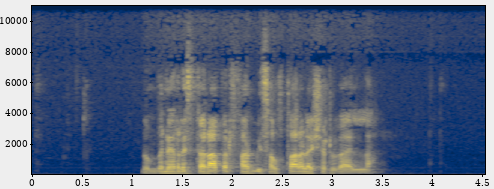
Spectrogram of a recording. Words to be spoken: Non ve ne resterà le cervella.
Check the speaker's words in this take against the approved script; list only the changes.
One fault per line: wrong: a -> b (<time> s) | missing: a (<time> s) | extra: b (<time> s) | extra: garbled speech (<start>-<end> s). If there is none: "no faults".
extra: per farvi saltare (1.9 s)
